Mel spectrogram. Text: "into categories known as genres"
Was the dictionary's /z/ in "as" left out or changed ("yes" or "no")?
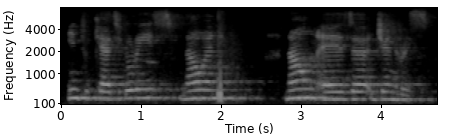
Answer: no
